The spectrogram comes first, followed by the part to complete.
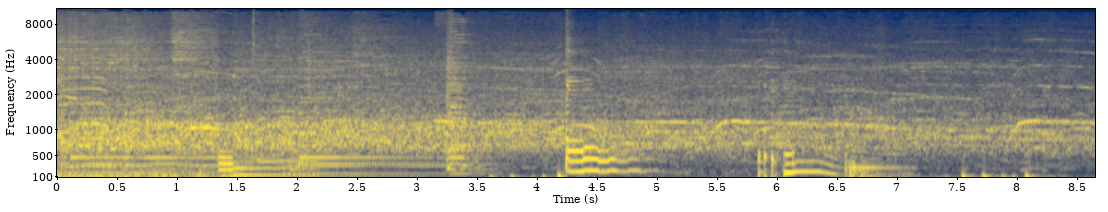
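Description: Keyboard holding sustained chords under a congregation's mass shouting, which thins out after about three seconds. Around four seconds in and again at six, a voice gives long, wavering cries over the music.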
